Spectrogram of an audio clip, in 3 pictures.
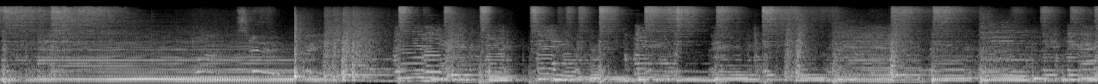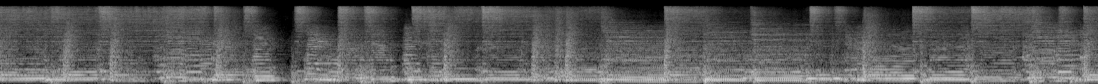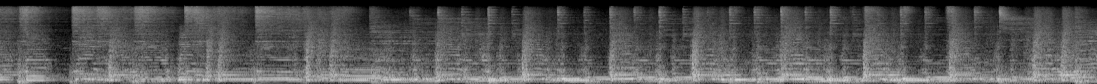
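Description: Electric bass guitar played through an amplifier, holding a low note for the first few seconds and then running into a busy, rhythmic riff, with drums keeping the beat underneath.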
